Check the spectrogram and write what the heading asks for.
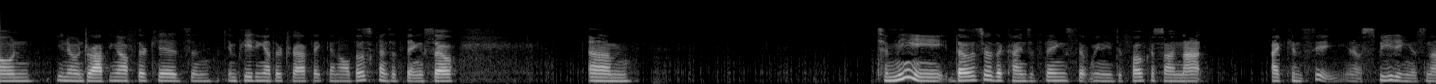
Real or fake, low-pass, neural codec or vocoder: real; 5.4 kHz; none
